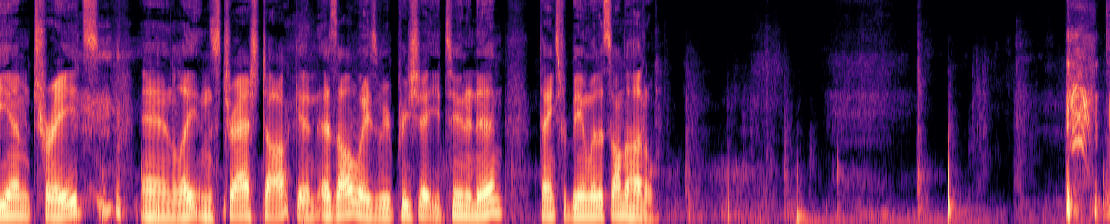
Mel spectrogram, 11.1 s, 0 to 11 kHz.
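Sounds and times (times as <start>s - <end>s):
speech: 0.0s - 6.7s
person coughing in short sharp bursts: 0.8s - 1.4s, 10.6s - 11.0s.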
